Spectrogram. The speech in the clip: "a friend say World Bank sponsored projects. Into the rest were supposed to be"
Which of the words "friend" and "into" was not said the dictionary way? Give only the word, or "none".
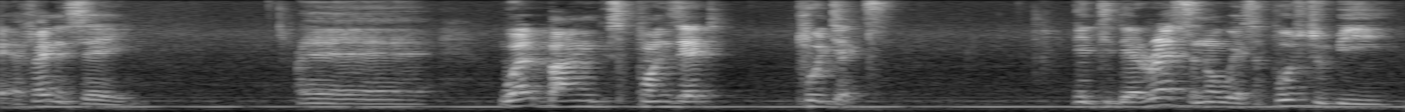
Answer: friend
